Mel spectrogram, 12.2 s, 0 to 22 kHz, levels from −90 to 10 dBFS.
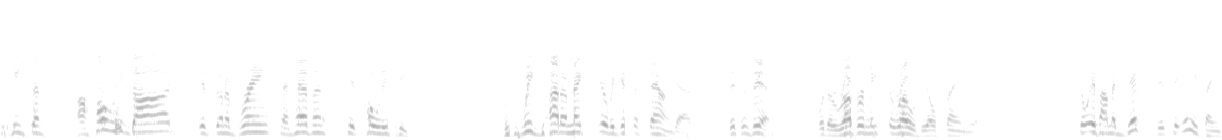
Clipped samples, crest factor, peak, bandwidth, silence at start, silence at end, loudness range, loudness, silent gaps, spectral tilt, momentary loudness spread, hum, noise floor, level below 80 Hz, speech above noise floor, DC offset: under 0.1%; 20 dB; -50 dBFS; 7 kHz; 0 s; 0 s; 1 LU; -67 LUFS; none; -3 dB/octave; 4 LU; none; under -90 dBFS; under -90 dBFS; over 20 dB; under 0.1%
